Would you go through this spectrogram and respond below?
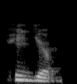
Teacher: huruf ro ini makhrajnya yaitu di ujung lidah, sedikit punggung lidah bersentuhan dengan gusi atas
